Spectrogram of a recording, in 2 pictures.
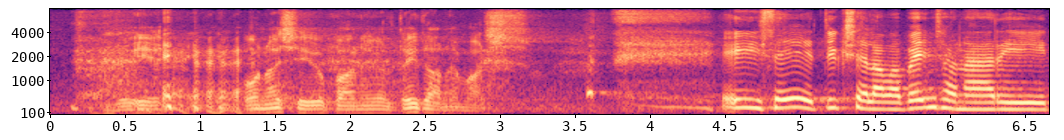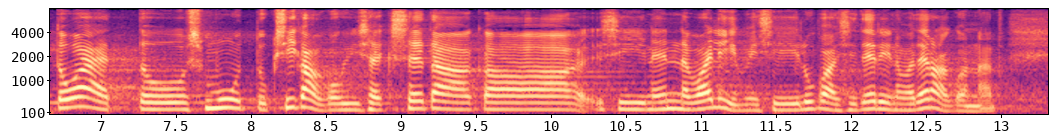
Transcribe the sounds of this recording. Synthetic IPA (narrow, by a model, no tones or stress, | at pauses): vɯjonɑsʲijub̥ɑniːøld̪̥ɑid̪ɑnemɑ̰s | e̞jse̞ːt̪ːykse̞lɑvɑpe̞nsio̞næɾit̪o̞e̞t̪ːˑusmuːt̪ːˑuksiɡ̥ɑkoɦise̞ksːe̞d̪̥ɑkɑ | siːne̞nːe̞vɑlʲimisilub̥ɑsid̪e̞ɾine̞vɑd̪e̞ɾɑko̞nːɑ̰d̪̥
